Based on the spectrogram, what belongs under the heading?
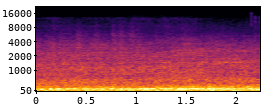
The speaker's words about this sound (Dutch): ik had kunnen weten dat het hier te lawaaierig en te winderig was om iets fatsoenlijks op te nemen. Er komt nu ook een tram voorbij.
